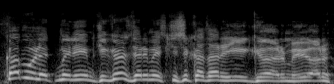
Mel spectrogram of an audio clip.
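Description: A man's voice: high-pitched, a little fast, fairly bright tone. A man voicing a blunt, matter-of-fact ageing prison guard in a cartoon dub. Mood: wry. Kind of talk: Turkish-dubbed cartoon acting.

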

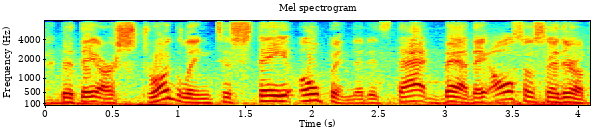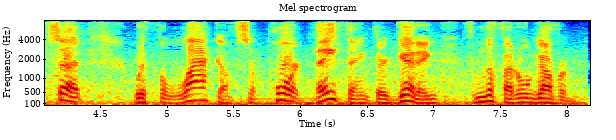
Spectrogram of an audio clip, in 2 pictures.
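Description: Guy reporter on a street, clipped on mic, bit high voice, faint traffic noise. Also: lively intonation. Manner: clear, measured reporter delivery. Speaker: field reporter. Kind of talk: news report narration. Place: outdoors on a small-town street.

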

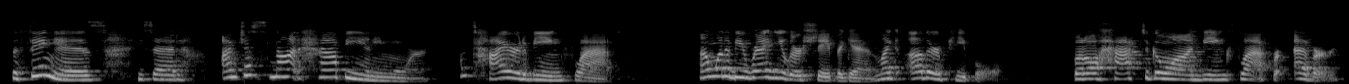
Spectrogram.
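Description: Teacher lady reading a kids book on her webcam, slow and bouncy, kinda muffled. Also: mid-range voice. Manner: slow, expressive storytelling with lively voiced dialogue. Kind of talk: children's read-aloud. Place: home room, indoors. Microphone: laptop webcam.

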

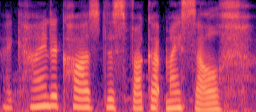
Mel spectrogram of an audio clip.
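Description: A woman's voice: medium pitch, a little slow, lightly acted. An actress playing a heartbroken, self-pitying woman with a sardonic, casual way of talking, in a naturalistic audio drama. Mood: dejected.

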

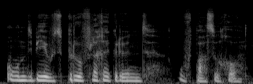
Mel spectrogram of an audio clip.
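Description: A woman in her forties with a Bernese Swiss German accent, answering interview questions softly and a little breathily in a small studio room. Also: on the low side, quick pace, slightly rough. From Bern, Switzerland. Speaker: singer and teacher, interview guest. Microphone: handheld mic held by interviewer.

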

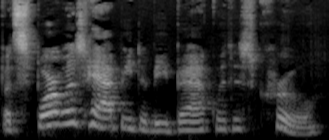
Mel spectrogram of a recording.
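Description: Expressive older American woman with lively pitch. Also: normal speed, breathy edge. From Iowa, United States. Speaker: children's book author. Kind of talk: picture book read-aloud and informal talk to viewers. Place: living room at home, indoors. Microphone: webcam at arm's length.

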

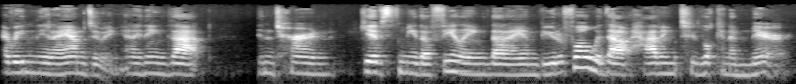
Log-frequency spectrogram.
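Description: A woman in her twenties from Taiwan, a dancer, speaking softly and thoughtfully in an interview with some halting pauses. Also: sits low, level tone. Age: 20s. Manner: soft-spoken, thoughtful, halting. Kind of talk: interview testimony. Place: dark studio indoors.

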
